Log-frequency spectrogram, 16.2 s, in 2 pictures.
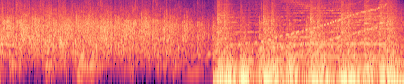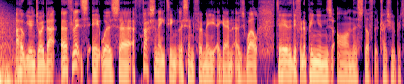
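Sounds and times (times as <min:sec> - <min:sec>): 
audience applause: 0:00.0 - 0:08.0
speech: 0:08.4 - 0:16.1.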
